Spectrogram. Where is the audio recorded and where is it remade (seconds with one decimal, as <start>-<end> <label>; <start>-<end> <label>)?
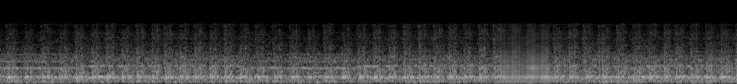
0.0-5.0 recorded; 5.0-5.5 remade; 5.5-7.4 recorded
